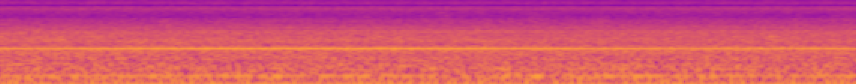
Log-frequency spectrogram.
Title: Loud Humming sound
